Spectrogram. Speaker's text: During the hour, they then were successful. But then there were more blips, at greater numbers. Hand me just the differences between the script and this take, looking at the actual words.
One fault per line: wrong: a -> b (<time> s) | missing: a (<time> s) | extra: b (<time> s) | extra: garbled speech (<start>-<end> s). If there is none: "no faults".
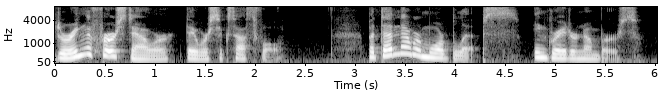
extra: first (0.4 s)
missing: then (1.4 s)
wrong: at -> in (4.8 s)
